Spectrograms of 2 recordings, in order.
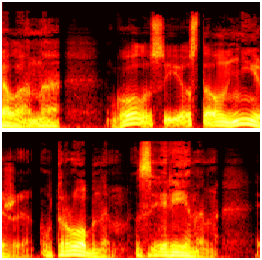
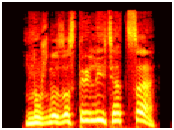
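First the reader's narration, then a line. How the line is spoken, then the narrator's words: Shouted. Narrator (Russian): крикнула она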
